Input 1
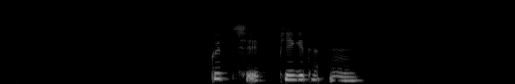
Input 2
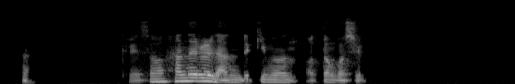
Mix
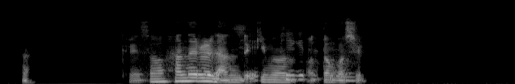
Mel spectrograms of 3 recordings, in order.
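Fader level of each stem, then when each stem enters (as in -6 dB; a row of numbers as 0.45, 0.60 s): +1.5, 0.0 dB; 0.00, 0.00 s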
